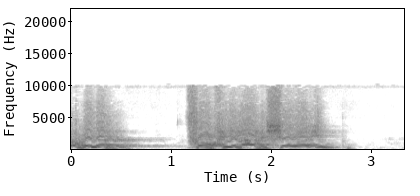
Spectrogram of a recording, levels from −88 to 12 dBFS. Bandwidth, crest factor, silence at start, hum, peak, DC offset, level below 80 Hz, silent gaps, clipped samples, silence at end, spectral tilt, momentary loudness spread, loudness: 10 kHz; 14 dB; 0 s; none; -20 dBFS; under 0.1%; -64 dBFS; none; under 0.1%; 0.55 s; -2 dB/octave; 14 LU; -31 LUFS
